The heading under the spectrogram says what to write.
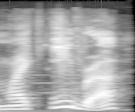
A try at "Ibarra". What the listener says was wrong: It's like Mike Ibarra. Mike Ibarra. It's not It's not Ibra, it's Ibarra.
